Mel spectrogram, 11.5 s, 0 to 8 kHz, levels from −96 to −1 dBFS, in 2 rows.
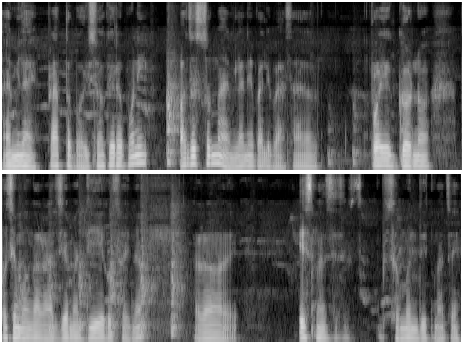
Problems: constant background noise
